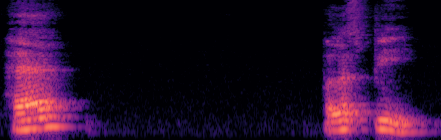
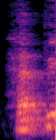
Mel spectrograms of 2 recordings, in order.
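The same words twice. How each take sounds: First: "है", then "पी", each sound cut apart by a long pause; broken into syllables. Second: Said in the usual way. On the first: Shown as a demonstration. Teacher showing that the word has two sounds, broken into syllables. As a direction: say "है" alone, stop, then "plus पी". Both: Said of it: "cut cut करके बना".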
